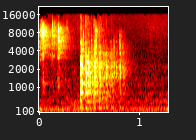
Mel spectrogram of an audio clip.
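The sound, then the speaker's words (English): A pool of seven dice clatters onto a hard surface with a sharp rattle that quickly tumbles to a stop, with no talking. “So roll me a presence plus your expression plus however many dots your striking looks are.”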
